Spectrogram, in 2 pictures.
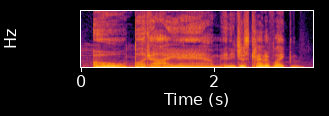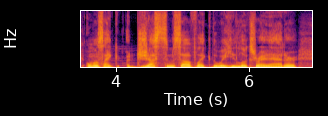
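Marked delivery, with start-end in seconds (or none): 0.2-2.1 creepy, low, very slow, drawn-out voice. Retelling a scene where the villain answers the girl: creepy Vecna voice. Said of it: "it's so creepy the way he goes".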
